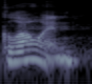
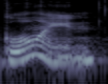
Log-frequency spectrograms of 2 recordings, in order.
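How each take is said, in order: First: The name is said with a 'glow' sound, Glo-win. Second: The name is said with an 'oy' sound, Gloin. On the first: This is how the audiobook narrator says it. The speaker calls it wrong. "in the audiobook pronounces it Glowin" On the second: This is how the movies say it. The speaker calls it right. "in the movies, isn't it Gimli, son of Gloin? ... I think it is supposed to be Gloin"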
